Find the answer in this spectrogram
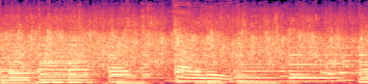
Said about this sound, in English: Yeah, just give the Lord a hand clap of praise.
